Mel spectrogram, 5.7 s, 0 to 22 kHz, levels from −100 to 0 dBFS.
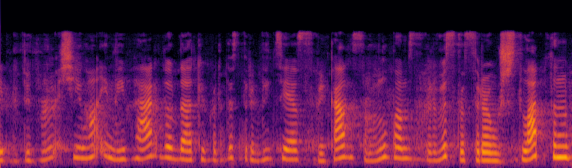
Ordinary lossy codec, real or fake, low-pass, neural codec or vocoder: Opus, 64 kbps; fake; 9.9 kHz; autoencoder, 22.05 kHz, a latent of 192 numbers a frame, VITS, trained on one speaker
